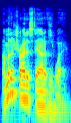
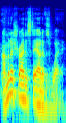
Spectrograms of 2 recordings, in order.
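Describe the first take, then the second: Both takes have the same delivery.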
